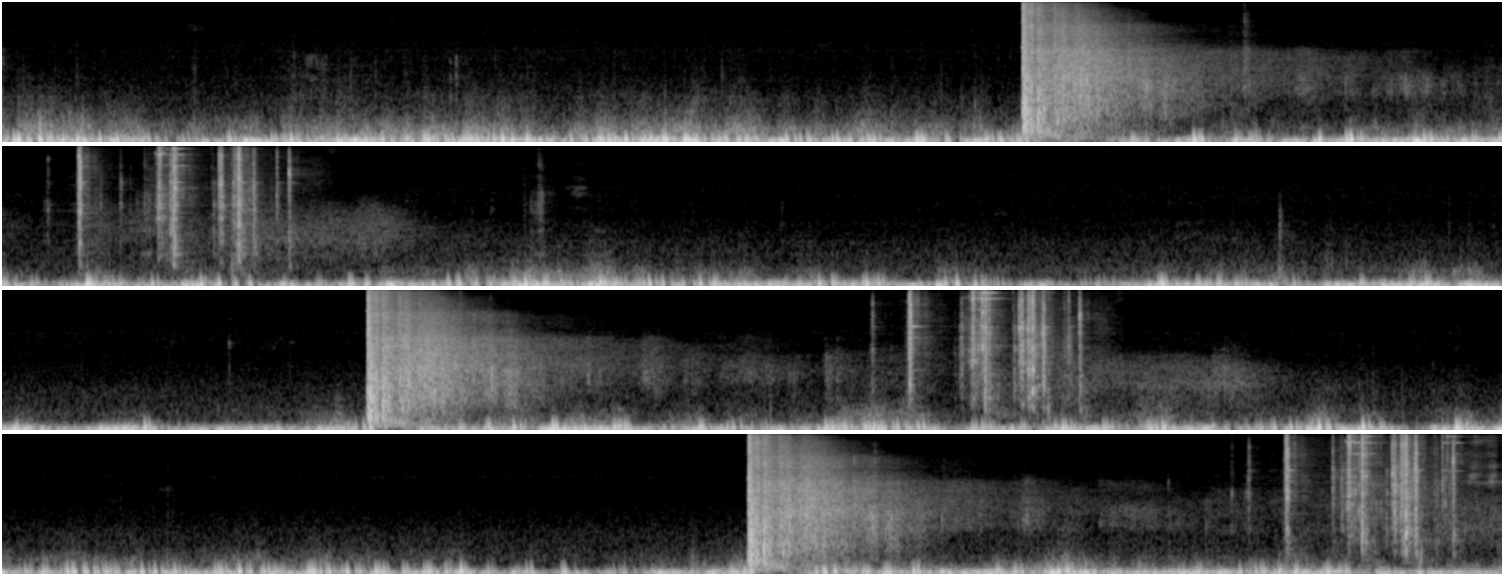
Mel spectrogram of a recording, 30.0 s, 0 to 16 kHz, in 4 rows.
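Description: Three rifle shots from a .308 bolt-action rifle on a Tikka action, fired roughly ten seconds apart. Each shot is followed about three seconds later by a quick run of clicks as the bolt is cycled. Heavy wind rumbles on the microphone throughout.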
